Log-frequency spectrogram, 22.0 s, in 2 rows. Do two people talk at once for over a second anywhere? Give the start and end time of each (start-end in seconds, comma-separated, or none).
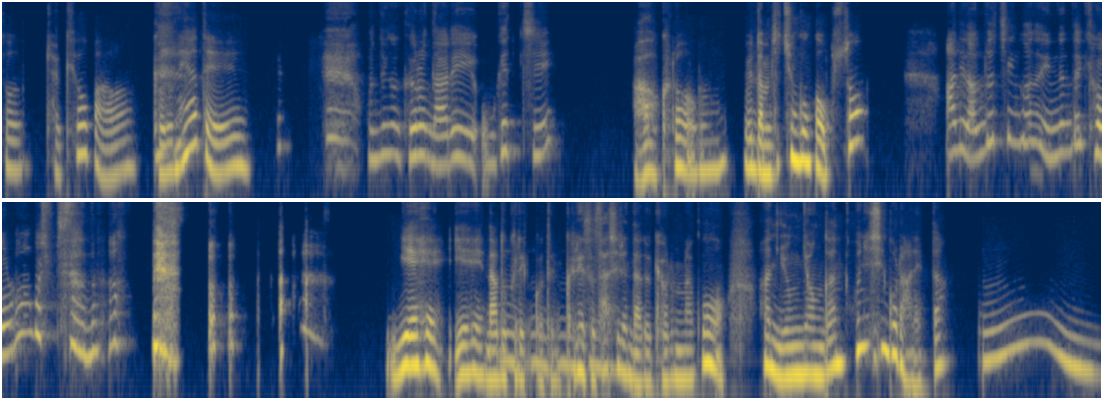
16.0-17.3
